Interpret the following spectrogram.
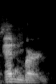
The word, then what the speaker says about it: Edinburgh: Edinburgh. That's my understanding. Oh, there's Ben Larard there. He'll he'll Edinburgh. Okay. Not Berg.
